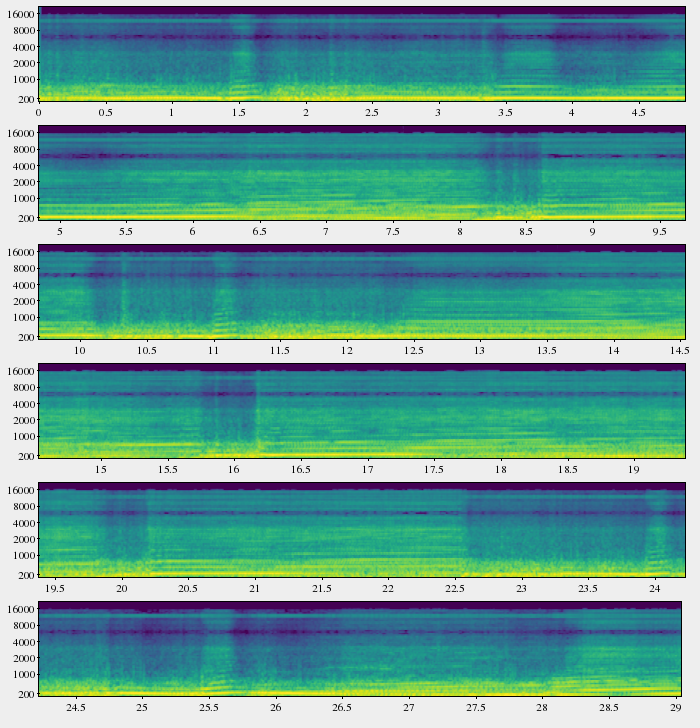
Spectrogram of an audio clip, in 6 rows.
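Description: Nissan 350Z race car's 3.5-litre V6, heard from inside the cabin, pulling hard on track. Its pitch climbs through each gear and drops back at each shift, with steady stretches and quick dips between. The driver short-shifts because an ECU fault leaves the engine down on power.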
